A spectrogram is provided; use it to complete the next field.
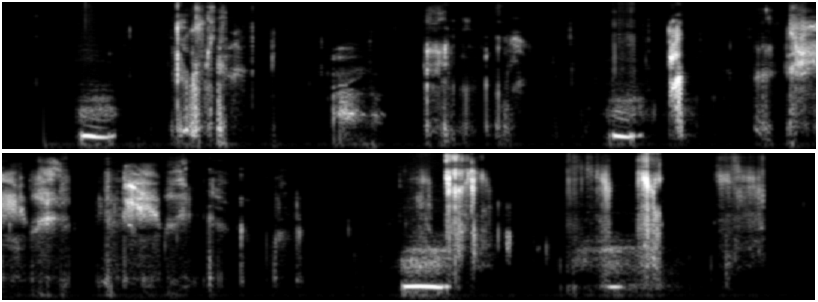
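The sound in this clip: Crisp chewing and crunching of food, with many short, crackly bites and chews in separate bursts divided by brief silences, heard alone without talk.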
